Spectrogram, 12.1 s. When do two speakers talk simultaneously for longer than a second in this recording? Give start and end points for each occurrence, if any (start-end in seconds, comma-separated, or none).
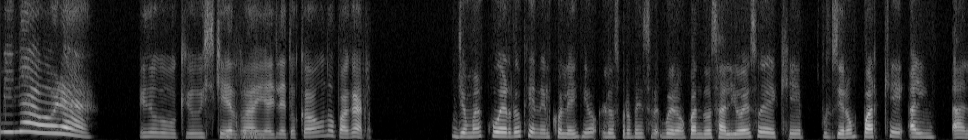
none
